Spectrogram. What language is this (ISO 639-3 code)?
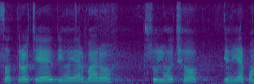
ori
